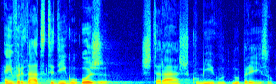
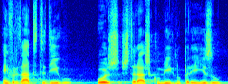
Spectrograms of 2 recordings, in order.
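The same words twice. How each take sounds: First: The pause comes after the word hoje. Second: The pause comes before the word hoje.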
